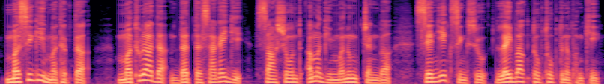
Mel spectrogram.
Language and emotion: Manipuri, neutral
